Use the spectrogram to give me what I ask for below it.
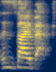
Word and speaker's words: Xyzbac: in 2024 and it's a prescription vitamin called zyc um it's spelled really weird XYZ b a c um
